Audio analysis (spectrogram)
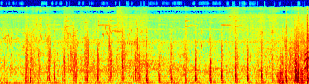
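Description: Horse hooves clip-clop at a steady walking pace in the Red Dead video game, a regular string of evenly spaced sharp hoof strikes at close range over a faint background.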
